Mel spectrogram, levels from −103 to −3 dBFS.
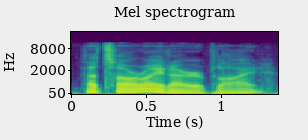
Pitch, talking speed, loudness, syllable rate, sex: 100 Hz, 215 wpm, -14 LUFS, 5.0 syllables/s, male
